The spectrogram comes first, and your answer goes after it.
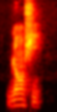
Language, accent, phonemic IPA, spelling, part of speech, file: French, France, /blɑ̃.ʃi/, blanchie, verb, LL-Q150 (fra)-blanchie.wav
- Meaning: feminine singular of blanchi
